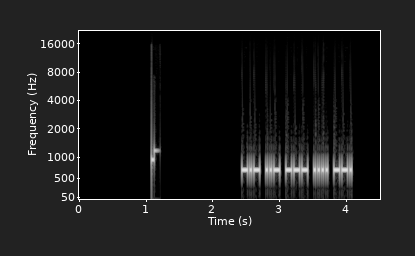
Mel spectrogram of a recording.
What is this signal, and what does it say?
Morse code, heard as a keyed tone, about 42 wpm, 700 Hz. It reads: KUOHG
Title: Code Groups - 5 Letters - 40wpm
